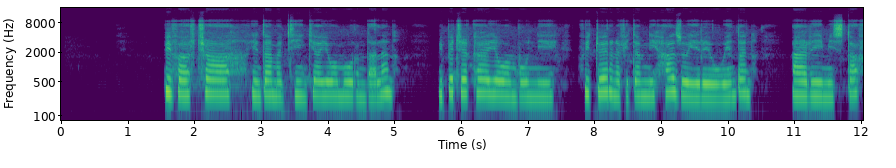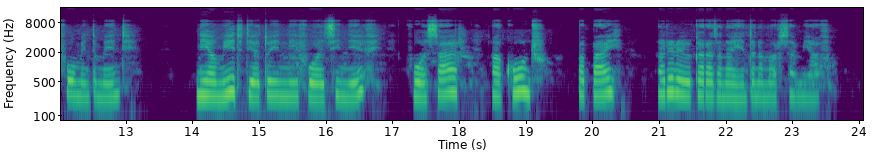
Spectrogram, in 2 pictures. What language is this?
Malagasy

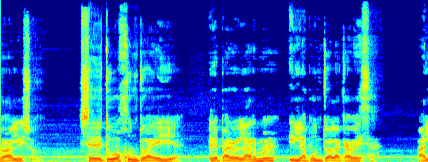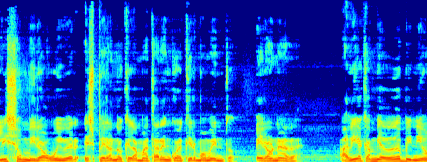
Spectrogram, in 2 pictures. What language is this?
Spanish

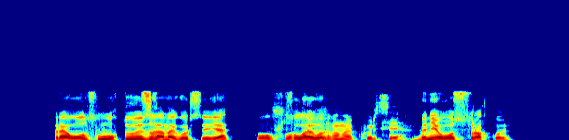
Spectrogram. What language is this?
Kazakh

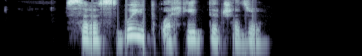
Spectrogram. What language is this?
Abkhazian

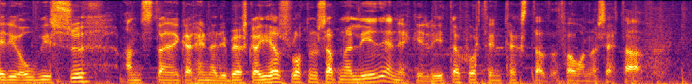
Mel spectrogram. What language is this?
Icelandic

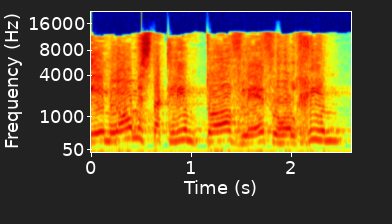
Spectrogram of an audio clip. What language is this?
Hebrew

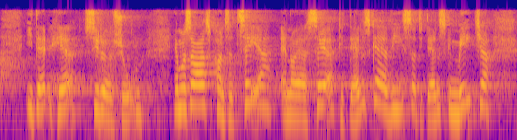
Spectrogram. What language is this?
Danish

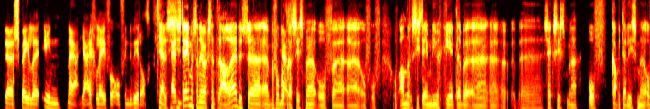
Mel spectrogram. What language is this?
Dutch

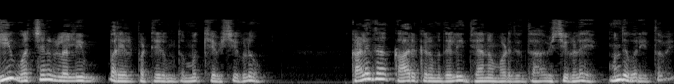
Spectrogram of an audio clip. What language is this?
Kannada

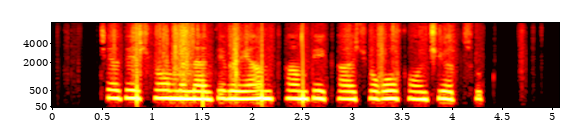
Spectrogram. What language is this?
Balti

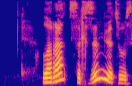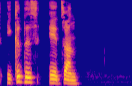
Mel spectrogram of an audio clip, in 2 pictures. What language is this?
Abkhazian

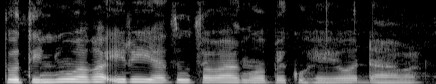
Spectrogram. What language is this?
Kikuyu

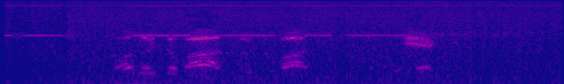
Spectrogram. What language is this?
Bangla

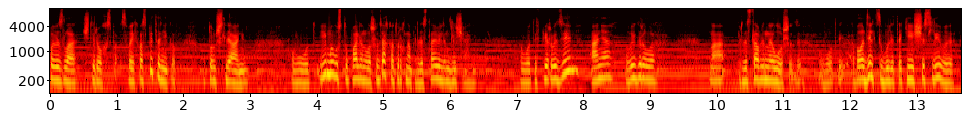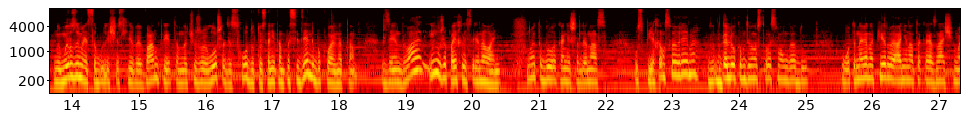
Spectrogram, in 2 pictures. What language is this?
Russian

